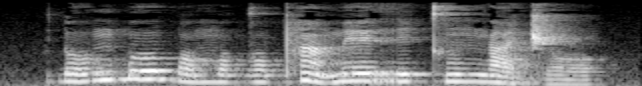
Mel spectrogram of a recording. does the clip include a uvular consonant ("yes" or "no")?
no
